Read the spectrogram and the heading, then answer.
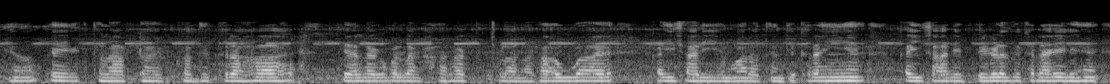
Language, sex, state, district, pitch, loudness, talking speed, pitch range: Hindi, female, Bihar, Sitamarhi, 160 Hz, -17 LUFS, 140 wpm, 155-165 Hz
